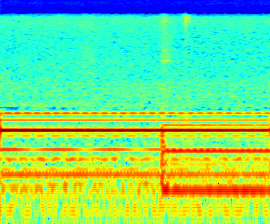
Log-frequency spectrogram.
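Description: Several Tibetan singing bowls ring together in a steady, layered hum. About two and a half seconds in, another bowl is struck softly with a felt mallet and adds a deeper tone that keeps ringing.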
